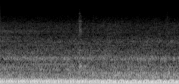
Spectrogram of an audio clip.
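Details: 1984 GMC/Chevy G20 conversion van, abandoned for years and a suspected flood car, idling after starting, A/C blowing cold: a steady low rumble with an even beat and no knocks, misses or squeals; runs really well, normal idle.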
